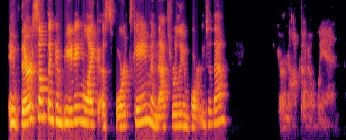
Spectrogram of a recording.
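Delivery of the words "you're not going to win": soft, hushed whisper, barely voiced. Giving advice about getting someone's attention, the speaker tells the listener this whispering. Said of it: "I'm telling you that in a whisper".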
